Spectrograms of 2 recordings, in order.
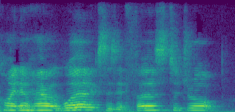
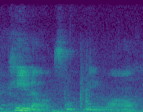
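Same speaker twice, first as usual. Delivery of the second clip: usual speaking voice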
